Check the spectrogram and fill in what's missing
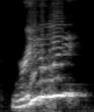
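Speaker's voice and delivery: sharp high incredulous rise; incredulous really. Retold or imitated. Reacting to rude women.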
